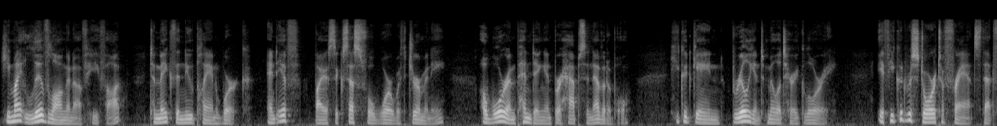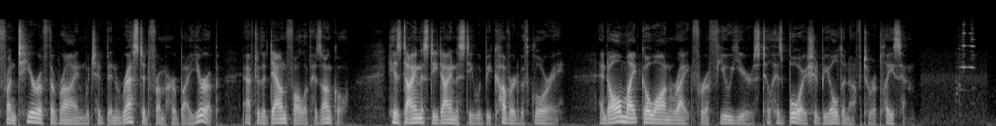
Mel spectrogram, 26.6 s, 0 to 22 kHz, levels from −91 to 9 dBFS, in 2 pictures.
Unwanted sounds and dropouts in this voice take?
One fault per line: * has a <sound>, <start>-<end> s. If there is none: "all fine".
* has a squeak, 26.0-26.3 s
